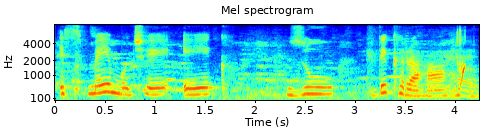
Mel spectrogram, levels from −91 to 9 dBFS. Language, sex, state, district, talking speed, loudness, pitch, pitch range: Hindi, female, Madhya Pradesh, Katni, 100 wpm, -16 LUFS, 210 Hz, 185-230 Hz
